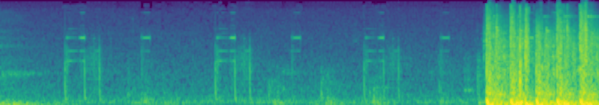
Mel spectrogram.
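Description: Call of Duty gunfire in a gunfight match, starting as a series of faint, sharp clicking shots at a distance, then breaking into a loud, dense burst of rapid automatic fire at the end.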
